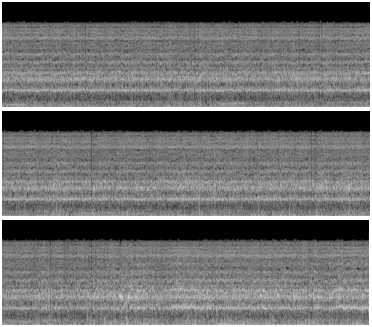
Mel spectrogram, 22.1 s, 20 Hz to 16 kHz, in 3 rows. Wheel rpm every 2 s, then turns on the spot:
160, 160, 160, 160, 160, 160, 160, 160, 160, 160, 170.
none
